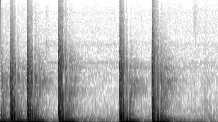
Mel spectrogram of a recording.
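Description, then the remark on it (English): Five sharp knocks on a hard surface tapped out as a secret knock in a patterned rhythm: a quick pair, a single knock, a short pause, then another pair. No one speaks. “I don't want to knock on your tablet, so I gotta move it a little bit.”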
